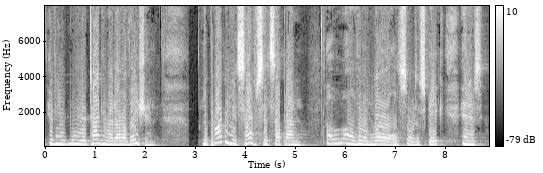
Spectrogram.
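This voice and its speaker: A man with a sore throat and a slightly raspy voice, giving a halting public presentation to a city council. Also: sits high, darkish tone. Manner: slow, halting, many fillers. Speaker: applicant speaking at council meeting. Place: council chamber. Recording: echoey council chamber.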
